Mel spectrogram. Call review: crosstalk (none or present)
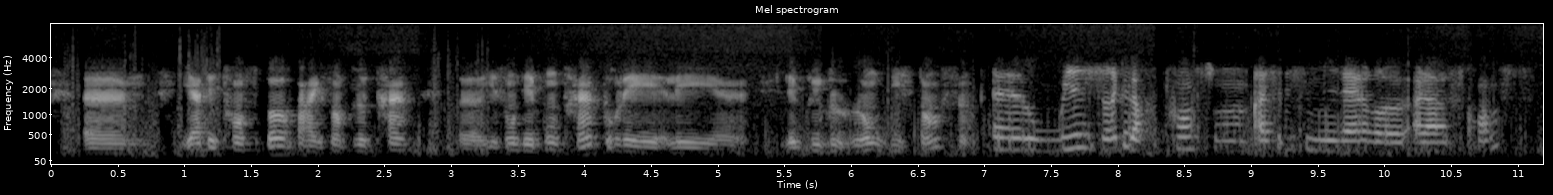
none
